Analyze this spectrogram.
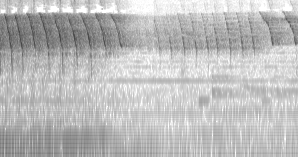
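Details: Singing canary in a training song, opening with a loud rapid rattling trill that fades into a softer, steady run of quick high notes.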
